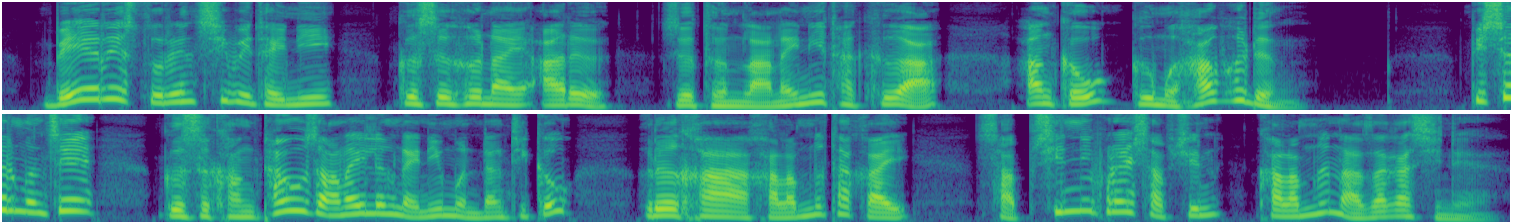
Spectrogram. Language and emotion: Bodo, surprised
